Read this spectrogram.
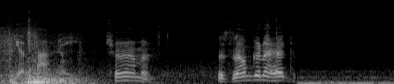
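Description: A man speaks calmly.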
